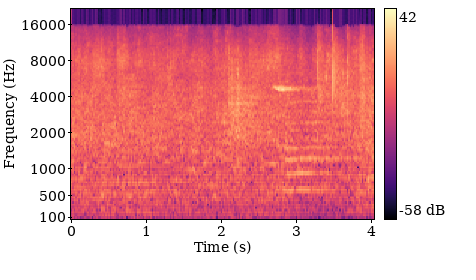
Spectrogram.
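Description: Indistinct chatter of many voices echoing in a large hall. Near the end come a held steady tone and a few sharp clicks.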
